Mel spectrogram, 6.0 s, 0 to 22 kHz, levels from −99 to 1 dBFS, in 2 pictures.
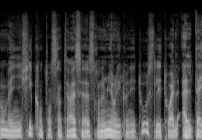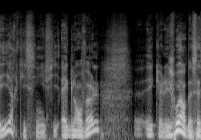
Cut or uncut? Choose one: uncut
